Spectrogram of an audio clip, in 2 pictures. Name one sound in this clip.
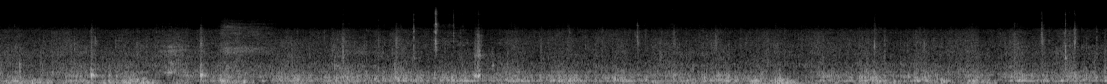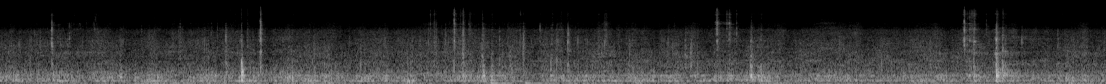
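A bicycle frame clatters and knocks over rough stones.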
